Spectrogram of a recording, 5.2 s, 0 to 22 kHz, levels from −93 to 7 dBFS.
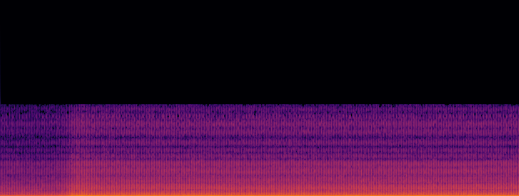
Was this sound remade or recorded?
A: recorded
